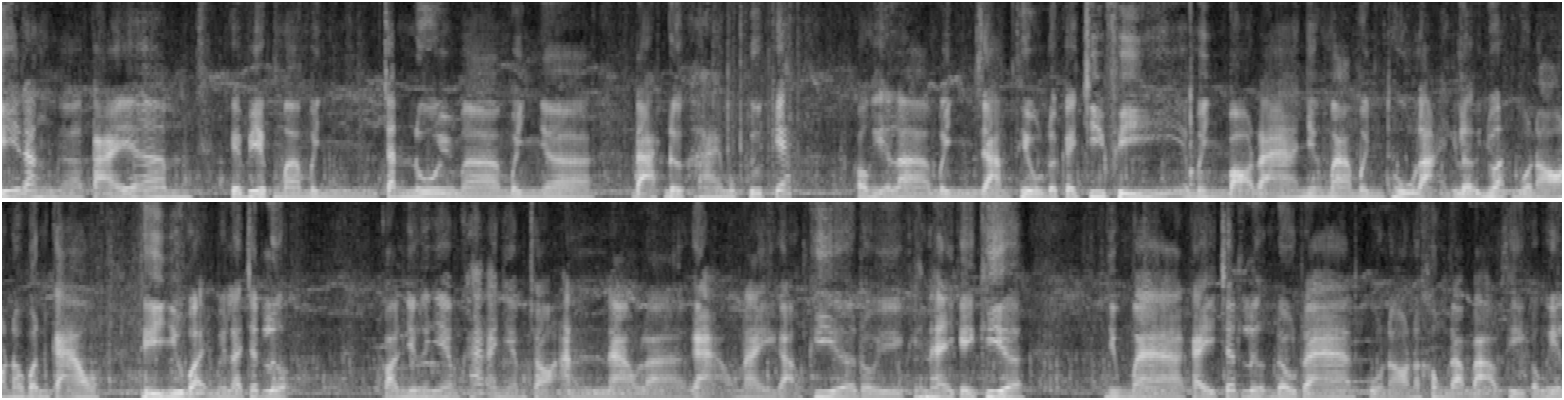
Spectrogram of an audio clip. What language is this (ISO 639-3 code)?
vie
